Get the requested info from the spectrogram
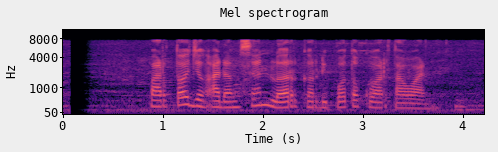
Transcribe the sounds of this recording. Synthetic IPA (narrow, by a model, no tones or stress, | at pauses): part̪ɔd͡ʒɨŋʔadamsandlərkɨrdipɔt̪ɔkəwart̪awan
